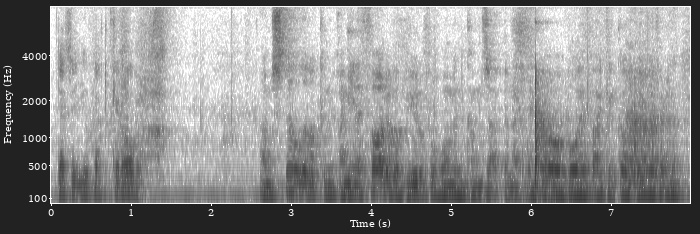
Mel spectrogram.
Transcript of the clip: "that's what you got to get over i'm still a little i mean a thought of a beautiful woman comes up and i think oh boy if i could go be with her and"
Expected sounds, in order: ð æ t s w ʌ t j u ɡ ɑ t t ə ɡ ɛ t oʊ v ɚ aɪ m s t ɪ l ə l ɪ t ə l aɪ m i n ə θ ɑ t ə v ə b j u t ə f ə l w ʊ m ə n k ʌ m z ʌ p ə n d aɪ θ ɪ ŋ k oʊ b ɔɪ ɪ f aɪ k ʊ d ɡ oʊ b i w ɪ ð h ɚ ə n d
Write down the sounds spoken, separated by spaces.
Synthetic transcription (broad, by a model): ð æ t s w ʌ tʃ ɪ ɡ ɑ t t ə ɡ ɛ t oʊ v ɚ aɪ m s t ɪ l ə l ɪ t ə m aɪ m i n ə θ ɑ t ə v ə b j u t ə f l w ʊ m ə n k ʌ m z ʌ p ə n aɪ θ ɪ ŋ k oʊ b ɔɪ ɪ f aɪ k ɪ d ɡ oʊ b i w ɪ ð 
